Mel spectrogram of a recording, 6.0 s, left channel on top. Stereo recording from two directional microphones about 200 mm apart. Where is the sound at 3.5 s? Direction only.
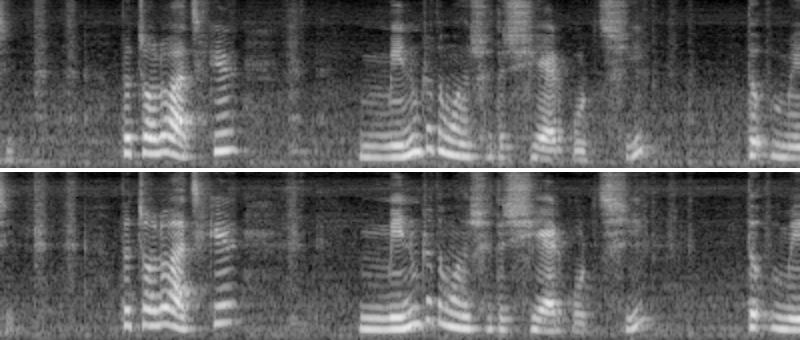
25° right (ahead or behind).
